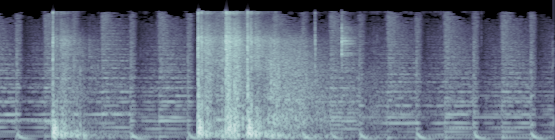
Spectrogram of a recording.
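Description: Sutli bomb firecrackers going off beneath a small LPG cylinder: one bang about half a second in, then a louder cluster of bangs about a second and a half in. Background music with a steady beat runs underneath.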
